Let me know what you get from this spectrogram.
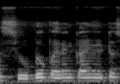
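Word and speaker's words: pseudoparenchymatous: ये P silent है यहाँ, स्यूडो पैरेंकाइमेटस और पैरेंकाइमेटस लिखा हुआ है।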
